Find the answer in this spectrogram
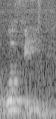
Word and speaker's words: WFOE: venture a little bit more expensive so the woy is the wholly owned foreign Enterprise sometimes it's spelled wfoe or wof but woy is how it's pronounced either way wholly owned foreign Enterprise and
